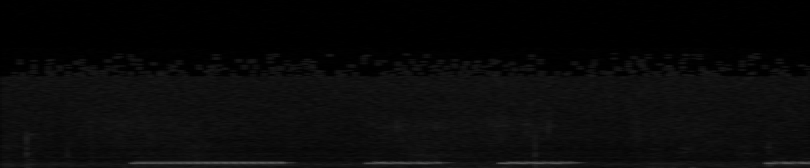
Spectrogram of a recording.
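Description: A telephone ringing with a buzzing electronic tone: one long ring about a second in, then three short ones about a second apart.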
